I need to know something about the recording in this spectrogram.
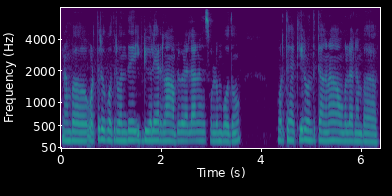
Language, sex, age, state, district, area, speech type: Tamil, female, 30-45, Tamil Nadu, Salem, rural, spontaneous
